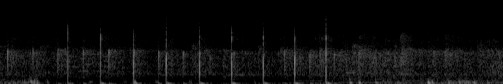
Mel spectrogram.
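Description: A church congregation claps during a worship service, giving a round of applause to Jesus; a run of distinct, sharp, evenly paced claps rings out over a quiet room, fading toward the end.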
